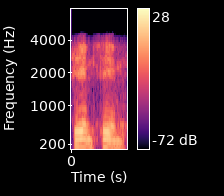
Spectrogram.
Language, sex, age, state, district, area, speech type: Hindi, male, 18-30, Uttar Pradesh, Chandauli, urban, conversation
